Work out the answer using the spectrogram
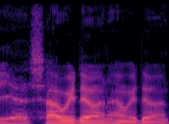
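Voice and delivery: very loud, deep, low, booming voice. Greeting the others on the mic: deep mic voice. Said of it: "listen to that voice".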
